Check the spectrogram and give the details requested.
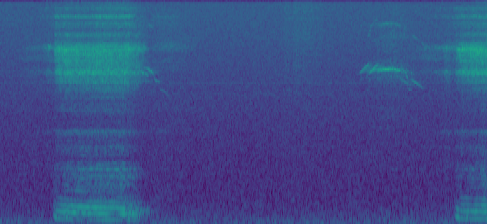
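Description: Deep droning snores on inhalation, one long snore then a quiet stretch before the next, over steady background hiss; night-time snoring.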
